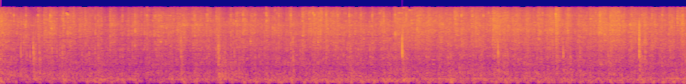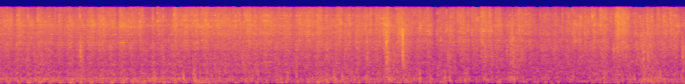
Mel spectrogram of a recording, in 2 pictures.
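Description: A two-wheel walking tractor's single-cylinder diesel engine runs steadily while towing a loaded trailer over a rough dirt track. Sharp knocks and rattles come now and then from the trailer's metal frame, the loudest about five seconds in and again near thirteen seconds.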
